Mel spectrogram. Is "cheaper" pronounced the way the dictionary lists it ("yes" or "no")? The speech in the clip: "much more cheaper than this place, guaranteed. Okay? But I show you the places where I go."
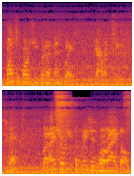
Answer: no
